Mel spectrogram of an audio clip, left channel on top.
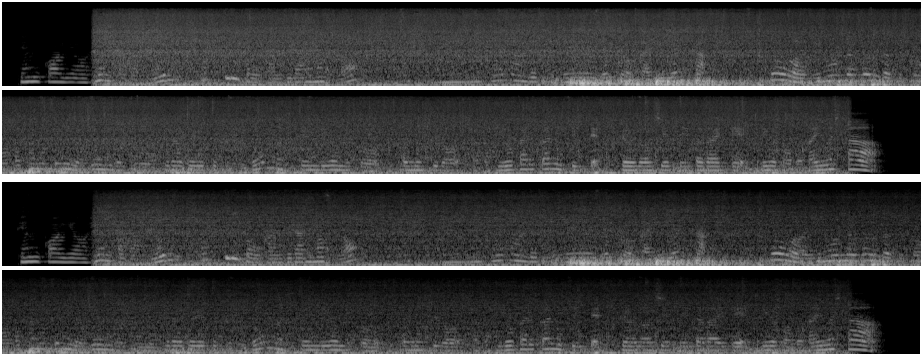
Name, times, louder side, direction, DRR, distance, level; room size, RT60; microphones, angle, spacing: voice 1, 0.2-3.6, right 1 dB, 45° right, 1.9 m, -38 dB
sound 1, 0.9-17.7, left 2 dB, 30° left, 0.6 m, -32 dB
voice 2, 4.3-17.9, left 1 dB, 60° left, 1.7 m, -38 dB
11.5 x 5.2 x 2.2 m
head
